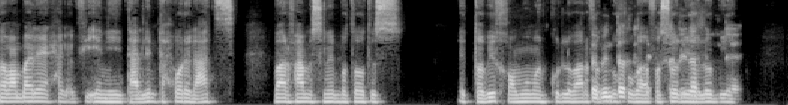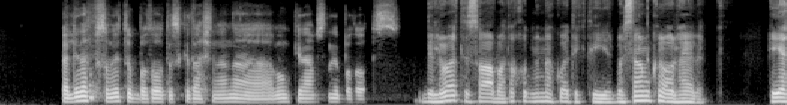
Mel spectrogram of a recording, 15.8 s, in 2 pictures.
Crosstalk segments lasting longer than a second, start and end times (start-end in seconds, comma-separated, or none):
5.9-7.4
